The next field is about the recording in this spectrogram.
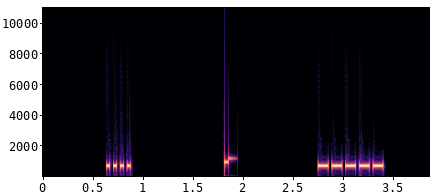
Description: Morse code, heard as a keyed tone, about 36 wpm, 700 Hz. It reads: H 0
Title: Single Letter-Number Alt 35wpm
